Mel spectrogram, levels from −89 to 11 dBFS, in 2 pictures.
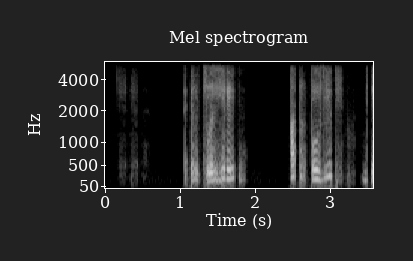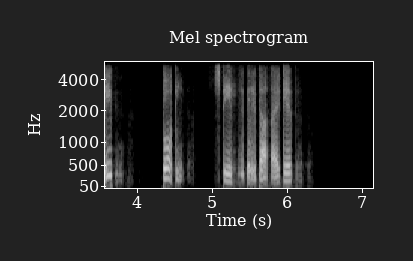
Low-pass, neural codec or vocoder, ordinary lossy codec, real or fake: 5.4 kHz; codec, 16 kHz, 0.5 kbps, FunCodec, trained on LibriTTS, 25 frames a second; AAC, 48 kbps; fake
